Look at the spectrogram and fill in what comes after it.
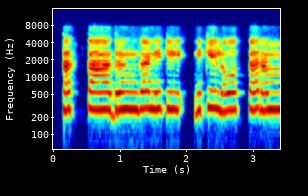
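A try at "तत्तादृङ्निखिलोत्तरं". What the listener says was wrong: That is together, not tattadrungani. Tattadrungniki.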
